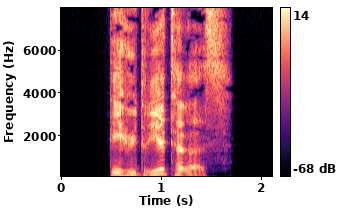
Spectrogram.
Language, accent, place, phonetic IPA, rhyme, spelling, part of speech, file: German, Germany, Berlin, [dehyˈdʁiːɐ̯təʁəs], -iːɐ̯təʁəs, dehydrierteres, adjective, De-dehydrierteres.ogg
- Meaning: strong/mixed nominative/accusative neuter singular comparative degree of dehydriert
